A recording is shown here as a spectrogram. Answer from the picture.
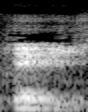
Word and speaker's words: Thebes: Well, if you look on the map, you can see Thebes, or Thebes as it should be pronounced, is just below the Red Sea, directly under the Midianites.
